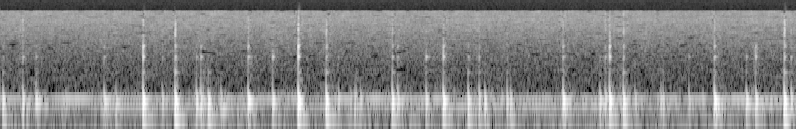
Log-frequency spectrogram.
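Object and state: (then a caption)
Glass vase tapped with fingernails. Long nails scratch and tap the top of a hollow, textured clear glass vase turned upside down over a microphone. A quick, uneven run of short, dull taps sits over a low, resonant hum, with faint scratchy texture between them.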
